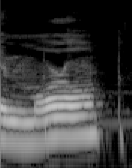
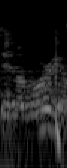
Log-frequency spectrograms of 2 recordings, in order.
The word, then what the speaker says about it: immemorial: Since the immoral I guess, is there only 28 levels? Since the immoral of rare. Hey Google, how do you pronounce immoral? That's pronounced immemorial.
